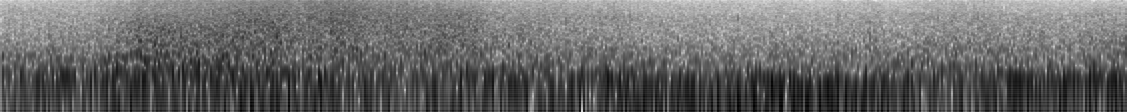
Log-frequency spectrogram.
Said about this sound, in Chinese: 当我们进入 Ultraviolet，就像是迈入了时空穿越的隧道，森林、大海、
